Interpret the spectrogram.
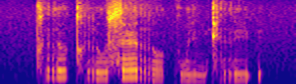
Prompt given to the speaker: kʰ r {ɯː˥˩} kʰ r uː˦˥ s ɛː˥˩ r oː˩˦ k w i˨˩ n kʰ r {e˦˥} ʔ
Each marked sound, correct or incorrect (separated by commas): correct, incorrect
